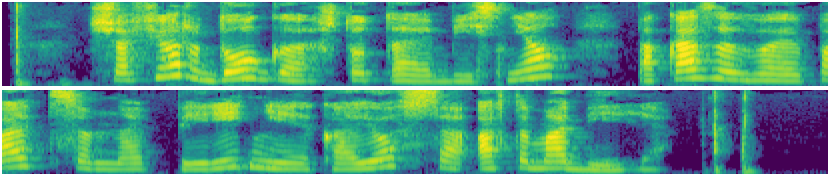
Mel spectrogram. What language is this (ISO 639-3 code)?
rus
